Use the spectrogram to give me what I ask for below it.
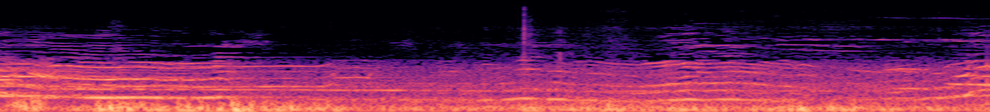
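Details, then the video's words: Evening wolf pack howl at day's end: long, smooth, sustained tones hold steady and glide slowly, several voices overlapping, over a rumbling low background. "Wolf pack howl"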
